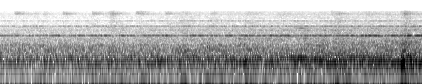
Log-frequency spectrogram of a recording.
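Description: An electric multiple-unit local train moving along the platform: a steady rolling rumble of wheels and coaches that grows louder, with a steady high whine throughout. A single sharp knock comes about six seconds in.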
